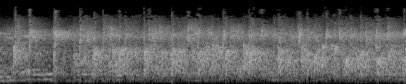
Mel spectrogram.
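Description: A crowd applauds steadily, dense overlapping claps forming a bright, continuous wash of sound at a consistent loud level with no talking.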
